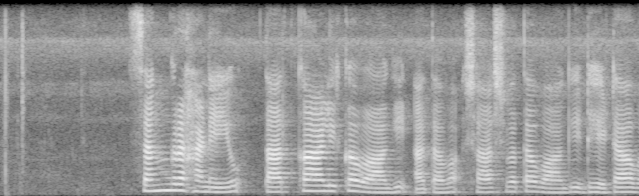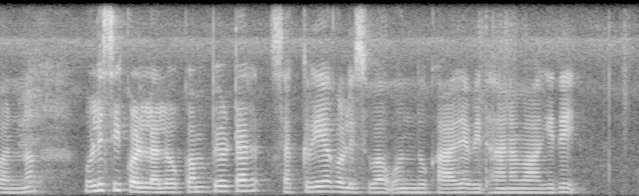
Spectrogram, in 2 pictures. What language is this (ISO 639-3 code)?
kan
